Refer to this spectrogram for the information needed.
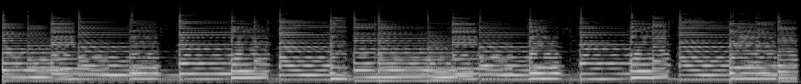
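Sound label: acoustic guitar, Dimension C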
